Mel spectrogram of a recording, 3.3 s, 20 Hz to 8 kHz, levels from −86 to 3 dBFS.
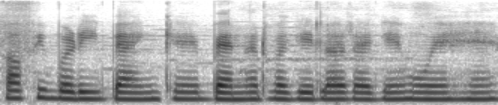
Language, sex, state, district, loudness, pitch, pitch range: Hindi, female, Jharkhand, Jamtara, -19 LUFS, 195 Hz, 195-200 Hz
